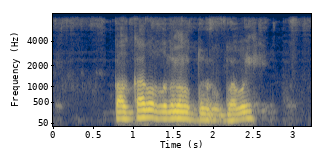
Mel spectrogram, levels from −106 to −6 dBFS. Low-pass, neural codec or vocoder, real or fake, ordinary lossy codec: 7.2 kHz; codec, 24 kHz, 1.5 kbps, HILCodec; fake; Opus, 64 kbps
